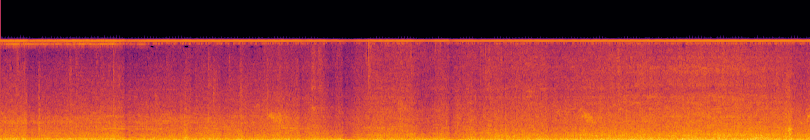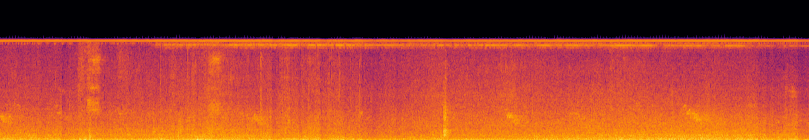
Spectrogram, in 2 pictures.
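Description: Wind buffeting the microphone outdoors: a steady low rumble, with a few faint clicks.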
